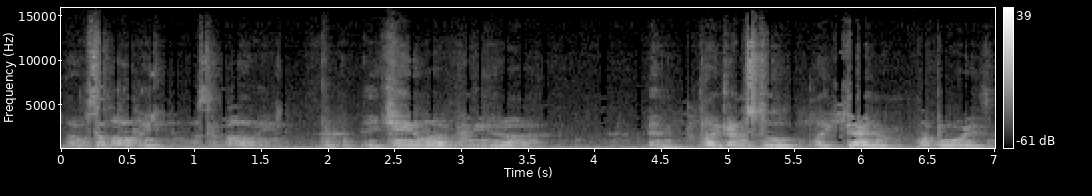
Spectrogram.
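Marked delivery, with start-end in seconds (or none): 0.1-1.5 breathy whispered hey homie; whispered greeting. Retold or imitated. Recruit whispering to sergeant in chow line, hushed whisper. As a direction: whisper it under your breath.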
